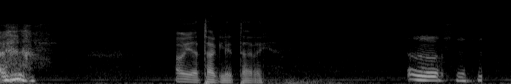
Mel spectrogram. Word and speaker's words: tagliatelle: No, it's tagliatelle. So you don't even pronounce the G.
